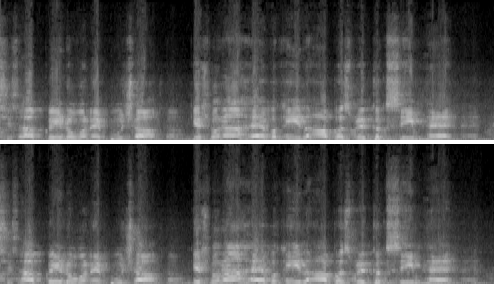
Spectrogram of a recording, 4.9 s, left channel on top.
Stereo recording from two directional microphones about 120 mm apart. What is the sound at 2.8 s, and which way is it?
A man's voice, 15° left (ahead or behind).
